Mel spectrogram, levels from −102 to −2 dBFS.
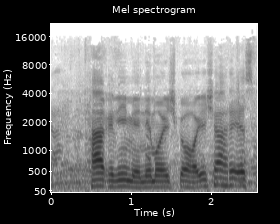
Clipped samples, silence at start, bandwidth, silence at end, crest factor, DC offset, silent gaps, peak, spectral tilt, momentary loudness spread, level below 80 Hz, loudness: under 0.1%; 0 s; 15.5 kHz; 0 s; 18 dB; under 0.1%; none; -6 dBFS; -6.5 dB/octave; 4 LU; -54 dBFS; -25 LUFS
